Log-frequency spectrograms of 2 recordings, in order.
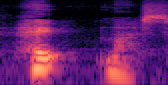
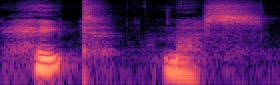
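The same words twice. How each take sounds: First: A glottal stop separates the two syllables. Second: A T sound joins the two syllables. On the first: The speaker calls it right. "It's a pause. It's hate mas" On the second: The speaker calls it wrong. "it's not hate mas. There's no T sound there"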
